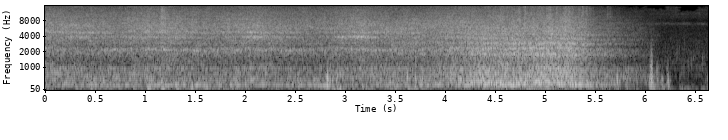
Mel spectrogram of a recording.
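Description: Freight train of bogie tank wagons passing close at speed, its wheels rumbling on the rails, with a steady hum that stops about three seconds in. The noise falls away sharply near the end.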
